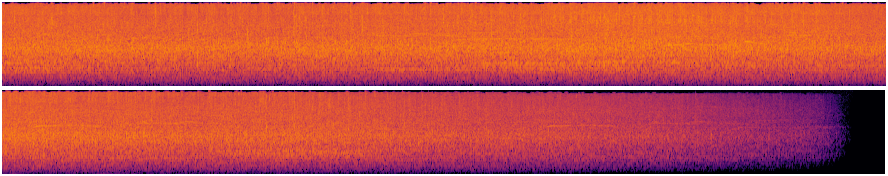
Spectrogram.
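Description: Large theatre audience applauding: a dense, steady wash of clapping that fades out over the last several seconds.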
